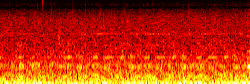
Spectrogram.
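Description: Steady rain falls in the video game The Legend of Zelda: Twilight Princess, heard as a faint, even hiss with no talking.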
